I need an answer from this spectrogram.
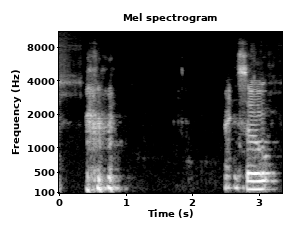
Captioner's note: laughs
